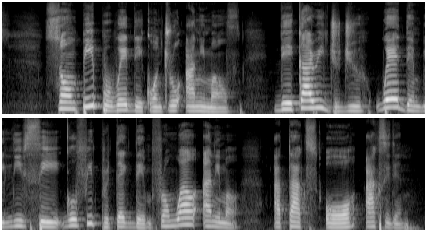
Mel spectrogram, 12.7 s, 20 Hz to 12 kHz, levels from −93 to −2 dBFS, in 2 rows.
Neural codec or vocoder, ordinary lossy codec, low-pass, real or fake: none; none; none; real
